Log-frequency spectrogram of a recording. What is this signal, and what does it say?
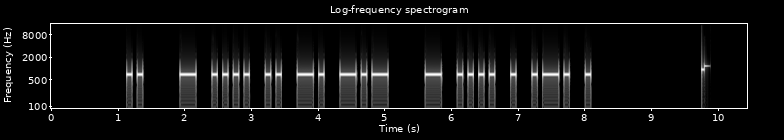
Morse code, heard as a keyed tone, about 15 wpm, 700 Hz. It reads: I THINK THERE
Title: Sets of 3 Words 15wpm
